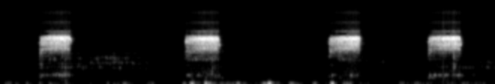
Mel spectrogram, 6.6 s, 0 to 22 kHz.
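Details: An owl working on a large rabbit at 3:33 AM, April 9, 2012, makes four rough hissing screeches with irregular gaps, and clicks and taps in between.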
